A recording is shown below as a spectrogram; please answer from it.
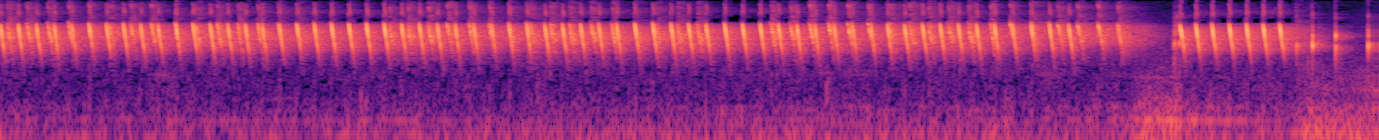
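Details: A 'roll tembak' song of the Hill prinia from East Java: steady, machine-like chirps repeated roughly four times a second, high and piercing, pausing briefly before resuming.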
